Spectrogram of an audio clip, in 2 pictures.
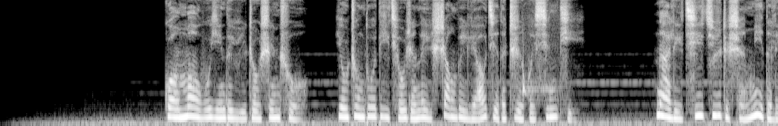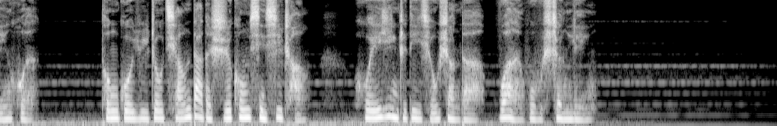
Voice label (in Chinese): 宇宙纪录片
